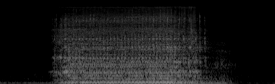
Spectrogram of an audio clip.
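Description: A sewing machine runs steadily for about a second and a half while stitching scalloped lace trim, a close, even mechanical whir that starts and stops cleanly with no talk.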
